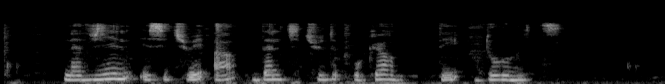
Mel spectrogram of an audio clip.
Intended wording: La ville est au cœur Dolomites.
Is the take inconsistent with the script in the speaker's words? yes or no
yes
